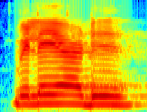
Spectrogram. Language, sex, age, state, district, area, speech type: Tamil, female, 18-30, Tamil Nadu, Erode, rural, read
